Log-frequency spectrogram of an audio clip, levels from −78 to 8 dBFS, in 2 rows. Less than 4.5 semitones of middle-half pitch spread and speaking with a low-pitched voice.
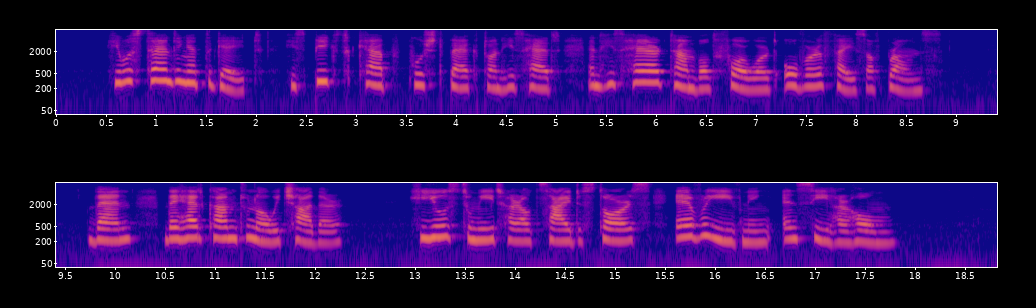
No: average, 4.1 semitones; high, 225 Hz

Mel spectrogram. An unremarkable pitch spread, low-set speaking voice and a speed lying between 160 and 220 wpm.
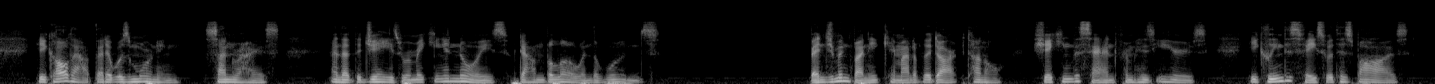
Yes: average, 3.0 semitones; low, 105 Hz; average, 175 wpm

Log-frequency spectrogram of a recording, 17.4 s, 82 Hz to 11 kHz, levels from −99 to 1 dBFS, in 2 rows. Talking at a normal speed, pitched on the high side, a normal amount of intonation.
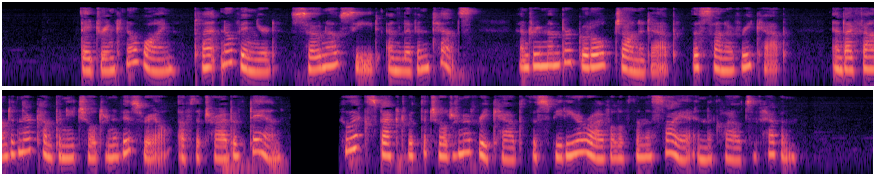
Yes: average, 190 wpm; high, 240 Hz; average, 4.0 semitones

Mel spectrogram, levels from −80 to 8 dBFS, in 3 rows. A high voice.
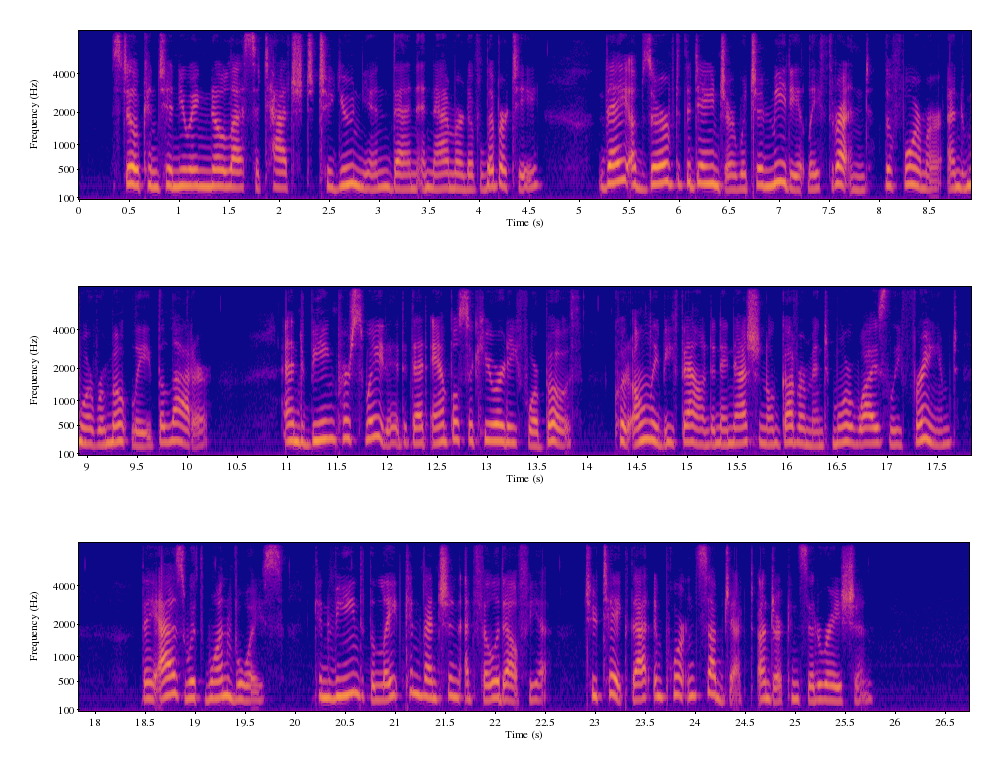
Yes: high, 240 Hz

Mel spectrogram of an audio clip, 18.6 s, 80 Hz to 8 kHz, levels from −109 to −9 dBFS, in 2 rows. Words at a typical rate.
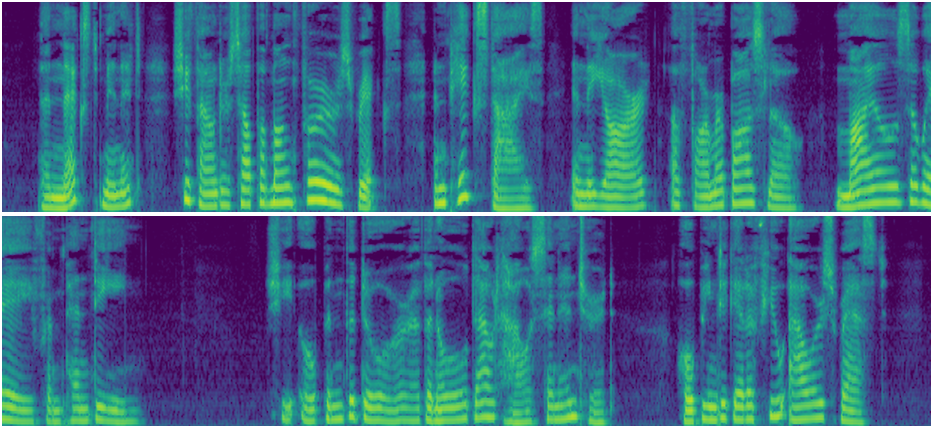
No: slow, 125 wpm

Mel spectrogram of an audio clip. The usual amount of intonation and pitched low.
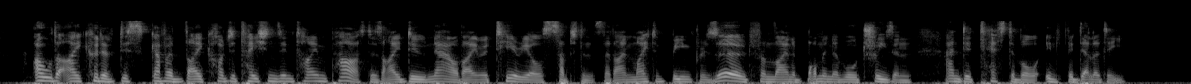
Yes: average, 4.2 semitones; low, 120 Hz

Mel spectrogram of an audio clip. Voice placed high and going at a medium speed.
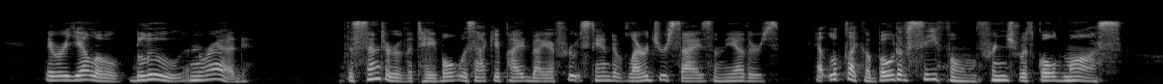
No: medium, 180 Hz; average, 180 wpm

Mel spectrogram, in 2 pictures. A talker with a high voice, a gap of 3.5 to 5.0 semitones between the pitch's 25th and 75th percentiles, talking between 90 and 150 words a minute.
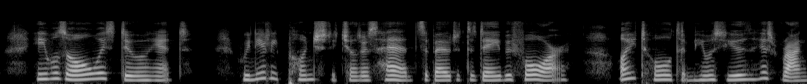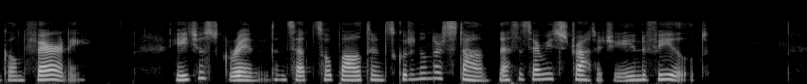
No: high, 215 Hz; average, 2.7 semitones; average, 140 wpm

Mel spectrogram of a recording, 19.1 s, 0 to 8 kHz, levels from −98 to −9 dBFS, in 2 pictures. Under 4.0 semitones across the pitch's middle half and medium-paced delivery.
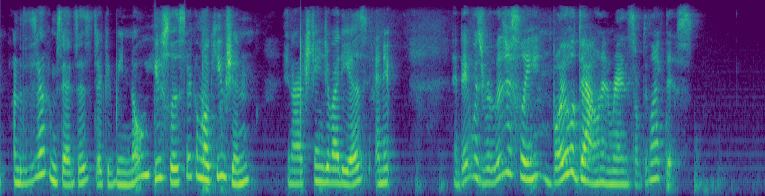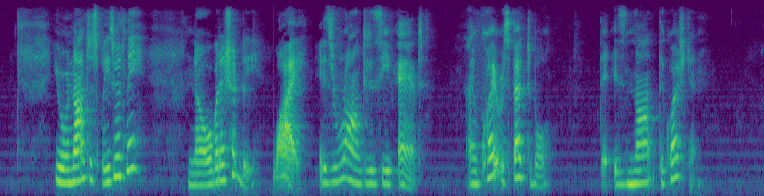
No: wide, 5.6 semitones; average, 160 wpm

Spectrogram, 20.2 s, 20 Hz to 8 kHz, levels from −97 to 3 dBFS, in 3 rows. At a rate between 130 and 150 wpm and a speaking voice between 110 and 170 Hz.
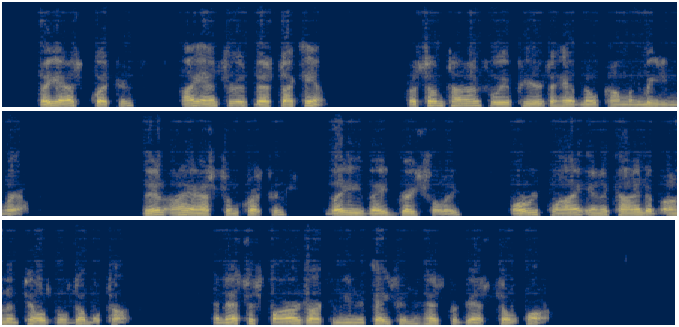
Yes: average, 140 wpm; low, 135 Hz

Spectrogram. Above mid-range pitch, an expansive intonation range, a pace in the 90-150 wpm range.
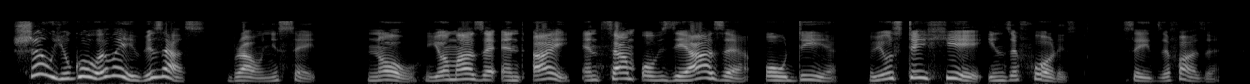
Yes: high, 200 Hz; wide, 6.8 semitones; average, 140 wpm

